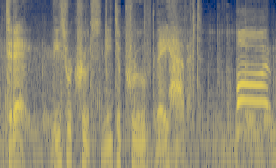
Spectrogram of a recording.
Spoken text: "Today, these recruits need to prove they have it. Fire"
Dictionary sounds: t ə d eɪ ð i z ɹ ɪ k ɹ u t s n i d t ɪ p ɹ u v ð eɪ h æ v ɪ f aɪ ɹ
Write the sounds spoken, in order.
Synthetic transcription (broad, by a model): t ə d eɪ ð i z ɹ ɪ k ɹ u t s n i d t ɪ p ɹ u v ð eɪ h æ v ɪ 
